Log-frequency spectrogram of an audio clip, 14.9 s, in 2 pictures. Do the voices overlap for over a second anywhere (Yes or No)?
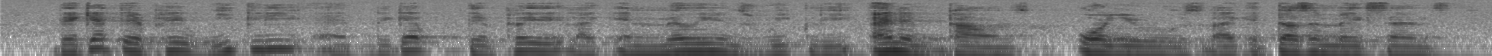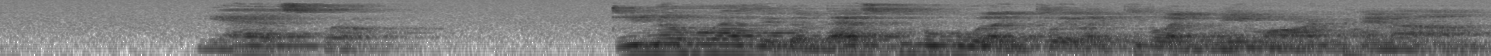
No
